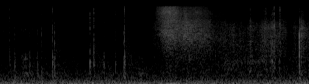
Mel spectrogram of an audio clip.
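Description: Long nails tap the sides of a medium plastic yogurt tub standing upright, making quiet, crisp, bright clicks over a low background. Midway a broad, bright rushing swell rises and fades, then a few more light taps follow as the hands move away near the end.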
